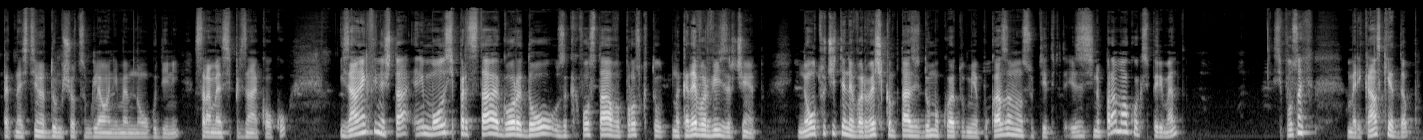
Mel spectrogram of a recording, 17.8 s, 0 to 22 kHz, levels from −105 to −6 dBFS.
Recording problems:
none

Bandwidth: 17 kHz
